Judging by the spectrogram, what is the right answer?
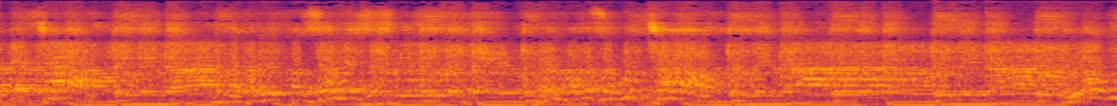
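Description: Cumbia music with singing, over a heavy, repeating bass beat.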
